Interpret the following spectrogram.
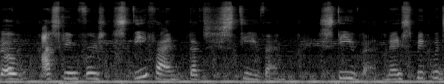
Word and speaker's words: Stephen: in school right so instead of saying stefan from the names stephen s s-t-e-b-h-e-n and american people that's stephen stephen so when you're going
